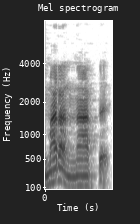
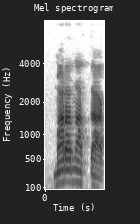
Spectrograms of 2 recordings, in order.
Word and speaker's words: maranatha: Jesus o aramaico e os evangélicos protestantes dizem Maranata com a tônica na penúltima sílaba nós católicos dizemos Maranatha com a tônica na última sílaba não importa o que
